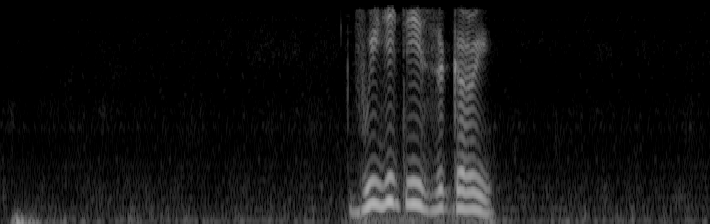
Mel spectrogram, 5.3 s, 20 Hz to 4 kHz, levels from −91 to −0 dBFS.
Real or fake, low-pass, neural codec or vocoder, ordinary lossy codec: fake; 3.6 kHz; codec, 24 kHz, 0.9 kbps, WavTokenizer, small release; none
